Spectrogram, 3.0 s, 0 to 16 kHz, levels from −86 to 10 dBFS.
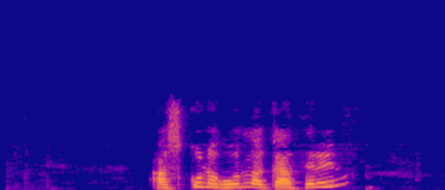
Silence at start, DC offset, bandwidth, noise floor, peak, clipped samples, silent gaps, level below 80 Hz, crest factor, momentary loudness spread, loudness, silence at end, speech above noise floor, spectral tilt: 1 s; under 0.1%; 7.8 kHz; -72 dBFS; -2 dBFS; under 0.1%; none; -70 dBFS; 20 dB; 7 LU; -19 LUFS; 0.65 s; 54 dB; -4 dB/octave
